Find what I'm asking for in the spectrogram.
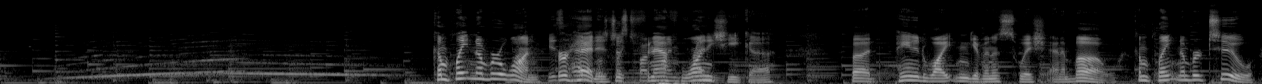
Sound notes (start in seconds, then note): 0.8 siren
